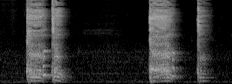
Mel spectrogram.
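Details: Repeated harsh, dry barking cough bursts in pairs with a hoarse edge, with throat clearing and snorts between.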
